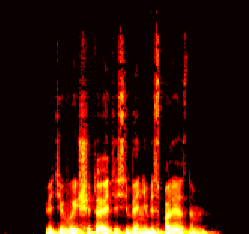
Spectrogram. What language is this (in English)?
Russian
